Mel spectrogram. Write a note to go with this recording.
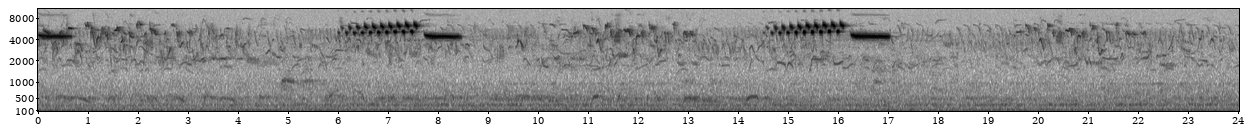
yellowhammer song and call ... open lavalier mics clipped to bush ... bird song ... call ... from ... chaffinch ... dunnock ... wren ... pheasant ... blackbird ... song thrush ... crow ... whitethroat ... background noise ...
